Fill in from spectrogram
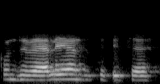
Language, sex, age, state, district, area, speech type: Tamil, female, 18-30, Tamil Nadu, Thanjavur, urban, conversation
